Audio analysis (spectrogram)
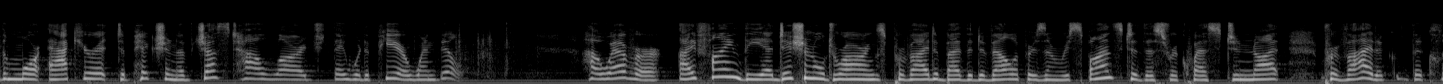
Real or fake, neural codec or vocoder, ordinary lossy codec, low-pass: real; none; Opus, 64 kbps; 7.2 kHz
